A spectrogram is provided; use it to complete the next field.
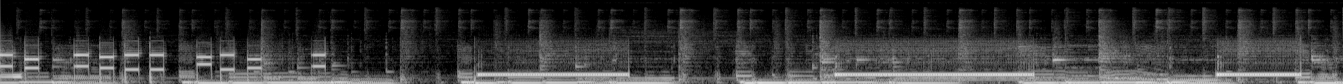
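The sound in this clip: Outgoing telephone call: a rapid run of touch-tone dialing beeps, then three long, steady ringback tones separated by pauses. A constant low, full backing sound continues under all of it.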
